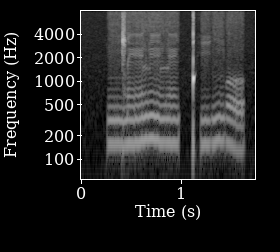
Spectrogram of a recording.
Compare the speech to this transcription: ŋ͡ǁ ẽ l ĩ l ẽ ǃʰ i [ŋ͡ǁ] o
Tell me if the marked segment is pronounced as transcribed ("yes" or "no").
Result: no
